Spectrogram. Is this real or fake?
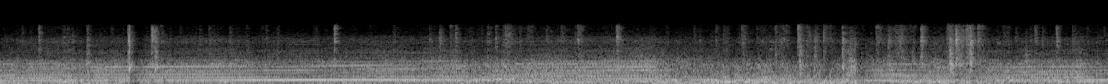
real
